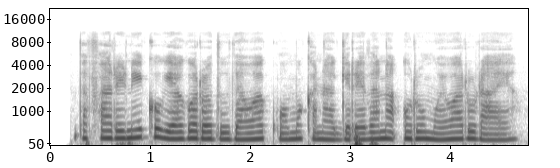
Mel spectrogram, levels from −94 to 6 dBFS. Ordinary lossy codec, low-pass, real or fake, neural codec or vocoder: MP3, 96 kbps; 10.8 kHz; real; none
